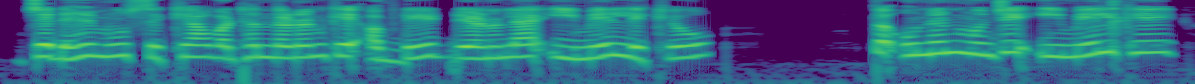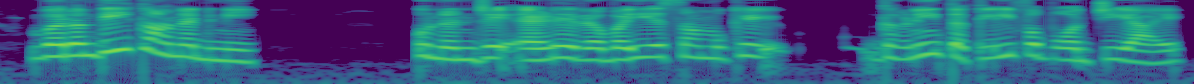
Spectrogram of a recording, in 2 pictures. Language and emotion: Sindhi, sad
